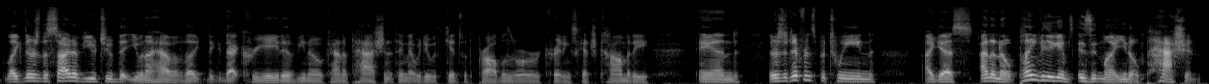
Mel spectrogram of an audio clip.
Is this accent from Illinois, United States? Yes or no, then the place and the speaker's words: no; Irmo, South Carolina, United States; most people that went to my high school in Irmo, South Carolina, did not have a Southern accent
